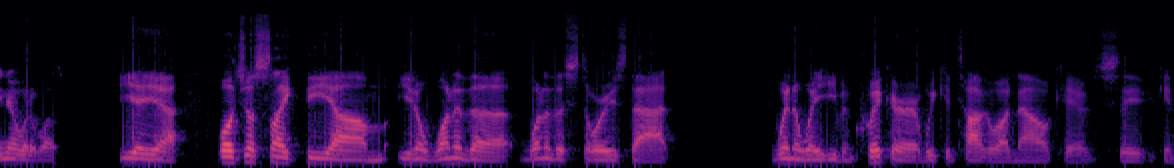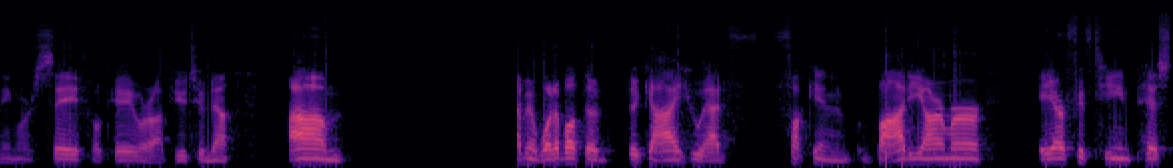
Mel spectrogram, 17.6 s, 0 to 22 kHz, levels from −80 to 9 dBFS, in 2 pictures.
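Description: From start to finish the speech carries a buzz at 25 Hz from a filter restarted on every block. The filter loses its state every 40 ms and starts from silence, so each block opens with a tiny tick. Unlike mains hum, it rises and falls with the speech level.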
